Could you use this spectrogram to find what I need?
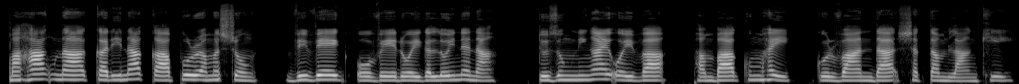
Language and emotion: Manipuri, neutral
